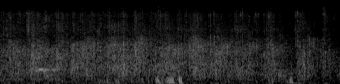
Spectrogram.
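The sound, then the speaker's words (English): A crowd claps for God steadily for a few seconds, a dense wash of overlapping applause holding at an even, fairly loud level with a few faint voices mixed in. “You can clap God right there.”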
